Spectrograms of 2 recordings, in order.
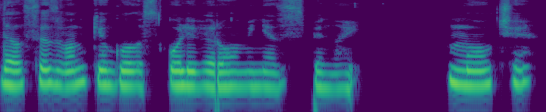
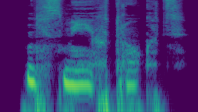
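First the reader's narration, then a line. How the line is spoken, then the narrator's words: Hissed. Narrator (Russian): зашипела я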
